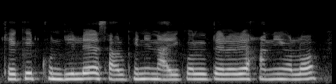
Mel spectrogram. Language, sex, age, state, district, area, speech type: Assamese, female, 45-60, Assam, Nagaon, rural, spontaneous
